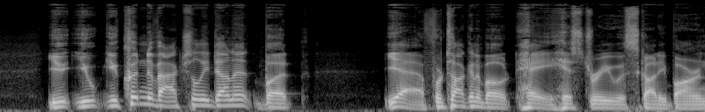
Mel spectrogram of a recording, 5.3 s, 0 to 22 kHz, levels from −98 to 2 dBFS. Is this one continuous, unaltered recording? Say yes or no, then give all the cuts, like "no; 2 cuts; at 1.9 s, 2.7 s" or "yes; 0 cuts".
yes; 0 cuts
